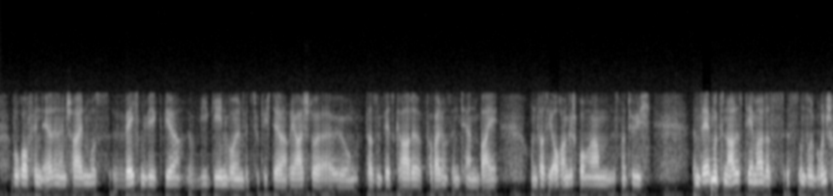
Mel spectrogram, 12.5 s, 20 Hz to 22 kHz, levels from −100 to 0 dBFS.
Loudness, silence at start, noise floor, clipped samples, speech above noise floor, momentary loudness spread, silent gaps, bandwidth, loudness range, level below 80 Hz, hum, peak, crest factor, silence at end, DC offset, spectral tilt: -25 LUFS; 0 s; -45 dBFS; under 0.1%; 20 dB; 15 LU; none; 4 kHz; 3 LU; -68 dBFS; none; -6 dBFS; 18 dB; 0 s; under 0.1%; -7.5 dB/octave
